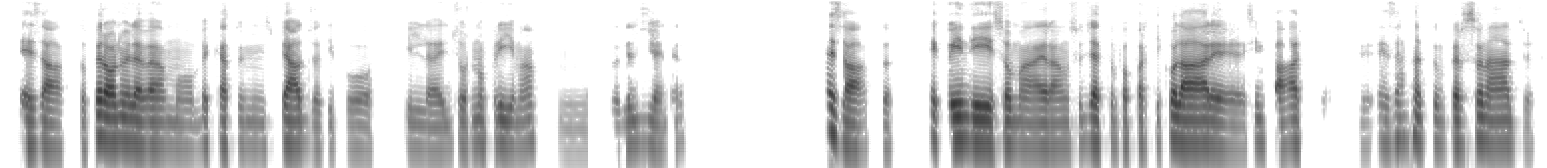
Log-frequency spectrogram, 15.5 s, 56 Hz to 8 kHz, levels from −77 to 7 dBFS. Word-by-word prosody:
esatto, 110 Hz, -2 st, -4 dB
però 130 Hz, +3 st, +7 dB
noi 125 Hz, 0 st, +1 dB
l'avevamo 110 Hz, -2 st, 0 dB
beccato 110 Hz, +2 st, -6 dB
in 110 Hz, -1 st, -15 dB
spiaggia 110 Hz, -1 st, 0 dB
tipo 105 Hz, -1 st, -14 dB, 0.3 s
il 105 Hz, -1 st, -13 dB, 0.2 s
il 100 Hz, -, -15 dB
giorno 115 Hz, +2 st, -8 dB
prima, 115 Hz, -1 st, -5 dB, 0.3 s
mhmm, 90 Hz, 0 st, -26 dB, 0.2 s
cosa 100 Hz, -, -17 dB
del 115 Hz, +2 st, -8 dB
genere 110 Hz, 0 st, -11 dB, 1.4 s
Esatto. 110 Hz, -, 0 dB, 0.3 s
E 135 Hz, -1 st, -4 dB
quindi, 125 Hz, -2 st, +6 dB
insomma, 110 Hz, -1 st, -1 dB
era 105 Hz, 0 st, +1 dB
un 110 Hz, 0 st, -8 dB
soggetto 120 Hz, +1 st, -1 dB
un 115 Hz, -, -12 dB
po' 110 Hz, 0 st, -7 dB
particolare, 115 Hz, -3 st, +3 dB
simpatico 115 Hz, 0 st, -4 dB, 0.5 s
sì, 105 Hz, 0 st, -22 dB
esatto, 125 Hz, +1 st, -7 dB
un 115 Hz, -, -14 dB
personaggio. 115 Hz, -2 st, -2 dB
110 Hz, 120 wpm, -23 LUFS, 105-120 Hz, 1.4 s, però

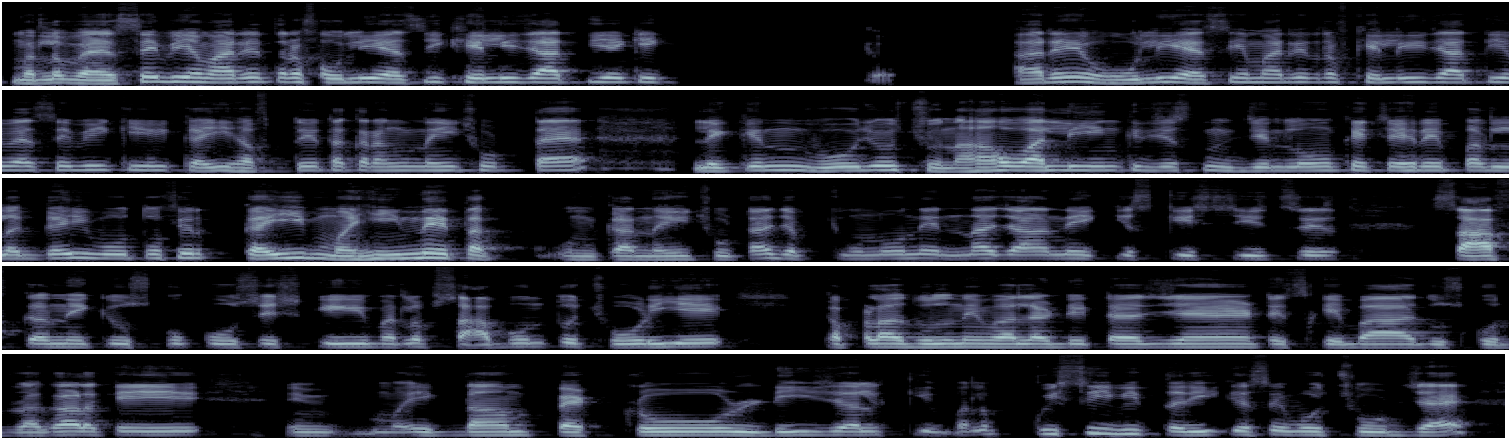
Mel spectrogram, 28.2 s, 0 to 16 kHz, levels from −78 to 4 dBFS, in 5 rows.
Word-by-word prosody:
मतलब 145 Hz, +3 st, +2 dB
वैसे 130 Hz, +8 st, +5 dB
भी 200 Hz, 0 st, +4 dB
हमारी 180 Hz, 0 st, +3 dB
तरफ 185 Hz, -1 st, -1 dB
होली 170 Hz, +2 st, +3 dB
ऐसी 165 Hz, +4 st, 0 dB
खेली 180 Hz, -1 st, +2 dB
जाती 175 Hz, +1 st, +3 dB
है -, -, +3 dB
कि, 180 Hz, 0 st, -1 dB, 0.8 s
क -, -, -14 dB, 0.5 s
अरे! 160 Hz, +5 st, +2 dB
होली 160 Hz, +2 st, 0 dB
ऐसी 150 Hz, +3 st, +1 dB
हमारी 180 Hz, +1 st, -2 dB
तरफ 180 Hz, 0 st, -6 dB
खेली 175 Hz, +2 st, -1 dB
जाती 175 Hz, +1 st, 0 dB
है 180 Hz, -, -1 dB
वैसे 175 Hz, 0 st, -1 dB
भी 185 Hz, +1 st, -2 dB
कि 180 Hz, -1 st, -4 dB
कई 155 Hz, +2 st, +1 dB
हफ्ते 140 Hz, +4 st, -4 dB
तक 170 Hz, -, 0 dB
रंग 165 Hz, 0 st, -2 dB
नहीं 165 Hz, 0 st, 0 dB
छूटता 165 Hz, 0 st, -4 dB
है। 180 Hz, +1 st, +3 dB, 0.4 s
लेकिन 170 Hz, +5 st, 0 dB
वो 155 Hz, +2 st, +2 dB
जो 185 Hz, +1 st, +3 dB
चुनाव 150 Hz, -2 st, +2 dB
वाली 170 Hz, +1 st, +4 dB
इंक 170 Hz, 0 st, -5 dB
जिस 160 Hz, 0 st, -5 dB, 0.2 s
जिन 155 Hz, +1 st, -2 dB
लोगों 160 Hz, +1 st, 0 dB
के 170 Hz, 0 st, 0 dB
चेहरे 165 Hz, 0 st, +1 dB
पर 160 Hz, -1 st, -3 dB
लग 160 Hz, -1 st, 0 dB
गई, 180 Hz, +2 st, +2 dB
वो 170 Hz, -2 st, -1 dB
तो 175 Hz, +1 st, -4 dB
फिर 190 Hz, +1 st, -1 dB
कई 175 Hz, +5 st, +5 dB
महीने 165 Hz, +8 st, +5 dB
तक -, -, +2 dB, 0.2 s
उनका 130 Hz, 0 st, -2 dB
नहीं 130 Hz, +1 st, -1 dB
छूटा, 140 Hz, +6 st, -3 dB
जबकि 155 Hz, -2 st, -6 dB
उन्होंने 165 Hz, +2 st, -4 dB
ना 165 Hz, +2 st, -1 dB
जाने 160 Hz, 0 st, +1 dB
किस-किस 150 Hz, -1 st, -8 dB
चीज़ 145 Hz, -1 st, -4 dB
से 150 Hz, -1 st, -2 dB, 0.5 s
साफ 140 Hz, 0 st, +5 dB
करने 145 Hz, 0 st, +1 dB
की 140 Hz, +1 st, -6 dB
उसको 140 Hz, +1 st, -7 dB
कोशिश 140 Hz, -1 st, -5 dB
की 145 Hz, 0 st, +1 dB
मतलब 150 Hz, +2 st, -2 dB
साबुन 155 Hz, 0 st, -3 dB
तो 160 Hz, -, 0 dB
छोड़िए, 145 Hz, +2 st, +1 dB, 0.4 s
कपड़ा 145 Hz, 0 st, +3 dB
धुलने 145 Hz, +1 st, +1 dB
वाला 140 Hz, 0 st, +5 dB
डिटर्जेंट 140 Hz, 0 st, +1 dB
इसके 130 Hz, 0 st, -4 dB
बाद 130 Hz, -1 st, +2 dB
उसको 125 Hz, 0 st, -6 dB
रगड़ 150 Hz, +4 st, +3 dB
के 150 Hz, +1 st, -2 dB, 0.2 s
ए 155 Hz, -, -5 dB, 0.8 s
एकदाम 140 Hz, +2 st, 0 dB
पेट्रोल, 145 Hz, +2 st, +3 dB
डीजल 145 Hz, +2 st, 0 dB
कि 310 Hz, -1 st, -6 dB
मतलब 175 Hz, -, -7 dB, 0.2 s
किसी 200 Hz, +3 st, -2 dB
भी 190 Hz, -, 0 dB
तरीके 150 Hz, +1 st, +1 dB
से 160 Hz, -, -4 dB
वो 150 Hz, -1 st, 0 dB
छूट 140 Hz, -2 st, -3 dB
जाए, 135 Hz, -1 st, +2 dB
155 Hz, 195 wpm, -24 LUFS, 145-175 Hz, 0.8 s, वैसे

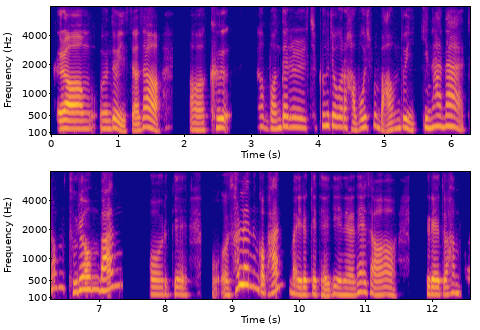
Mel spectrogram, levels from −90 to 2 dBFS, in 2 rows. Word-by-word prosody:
그런 185 Hz, -1 st, +7 dB
부분도 185 Hz, +3 st, 0 dB
있어서 155 Hz, -, +1 dB, 0.4 s
어 155 Hz, 0 st, -2 dB
그 210 Hz, -, +2 dB, 0.5 s
어 230 Hz, -, -6 dB
먼 190 Hz, 0 st, -3 dB
데를 220 Hz, -3 st, -1 dB
즉흥적으로 230 Hz, +1 st, -2 dB
가 165 Hz, -, -5 dB
보고 200 Hz, +8 st, -1 dB
싶은 235 Hz, +1 st, -7 dB
마음도 195 Hz, +5 st, -3 dB
있기는 200 Hz, +6 st, -2 dB
하나 240 Hz, -3 st, +1 dB
좀 320 Hz, +3 st, -10 dB
두려움 280 Hz, +5 st, +2 dB
반 335 Hz, +9 st, +3 dB, 0.4 s
뭐 165 Hz, -1 st, -1 dB
이렇게 165 Hz, 0 st, -4 dB, 0.3 s
뭐 -, -, -11 dB
어 160 Hz, -, -1 dB
설레는 365 Hz, -, +4 dB
거 -, -, +2 dB
반 340 Hz, +4 st, -1 dB
막 190 Hz, -5 st, -4 dB
이렇게 165 Hz, +1 st, +2 dB
되기는 160 Hz, 0 st, -2 dB
해서 165 Hz, -8 st, -2 dB, 0.4 s
그래도 170 Hz, -1 st, +3 dB
한번 200 Hz, +1 st, -6 dB
195 Hz, 295 characters per minute, -20 LUFS, 165-230 Hz, 0.5 s, 그런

